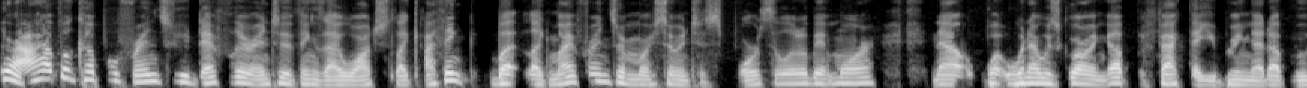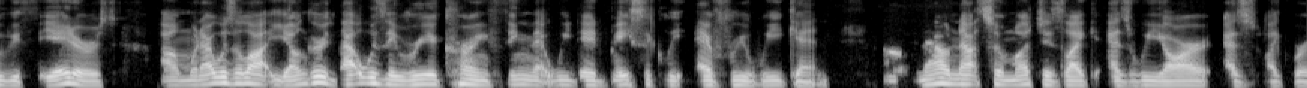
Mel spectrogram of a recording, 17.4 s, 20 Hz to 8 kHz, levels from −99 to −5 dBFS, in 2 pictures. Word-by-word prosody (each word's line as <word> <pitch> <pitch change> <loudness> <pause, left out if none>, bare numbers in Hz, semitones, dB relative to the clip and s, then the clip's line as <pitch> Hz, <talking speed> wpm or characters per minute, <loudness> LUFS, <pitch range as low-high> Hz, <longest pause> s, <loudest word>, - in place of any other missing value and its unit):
Yeah, 235 -4 +8
I - - +6
have 245 +2 +3
a 275 - +4
couple 215 -2 -2
friends 175 0 0
who 175 -2 -1
definitely 150 +1 +1
are 125 - +2
into 120 +5 -1
the 130 - +2
things 115 -1 -2
I 105 0 +3
watch. 105 +2 +1
Like, 110 -1 -1
I 120 - +1
think, 205 +3 +2
but, 130 0 +4
like, 120 -2 +1
my 130 +7 +3
friends 185 0 -2
are 150 - +4
more 115 -1 -1
so 120 +2 -2
into 110 -3 -4
sports 115 +3 -4
a - - -3
little 130 +1 +2
bit 135 -1 0
more. 140 +1 +1 0.4
Now, 115 0 +2 0.2
but, 135 -2 +1
when 135 +3 +4
I - - +5
was 135 -4 +2
growing 125 -3 +2
up, 145 - +5
the - - -18
fact 125 0 +1
that - - 0
you 100 -1 -3
bring 115 -2 -1
that 100 -1 0
up, 105 -2 +2
movie 105 -2 -2
theaters, 105 -4 +1 0.3
um, 100 +1 -3
when 110 +1 -2
I - - +3
was 145 +1 +3
a - - +2
lot 125 -4 +3
younger, 120 +9 +2
that 120 +3 +3
was 140 -4 0
a 110 - +3
reoccurring 115 0 0
thing 115 +4 -5
that 105 - -3
we 105 +1 -5
did 105 -2 -2
basically 110 -1 -4
every 105 0 -1
weekend. 100 +1 -5 0.4
Uh, - - -10 0.2
now 130 +5 +3
not 120 -2 +1
so 120 - -1
much 110 +2 -2
as, 105 -4 -3
like, 100 -2 +1
as 95 -3 -4
we 100 +1 -3
are 95 -1 +1
as, - - -7
like, 90 -1 -8
we're 90 - -4
115 Hz, 265 wpm, -25 LUFS, 105-135 Hz, 0.4 s, Yeah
